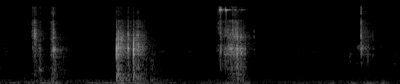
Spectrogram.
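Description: Short bursts of handling noise from a torn-down small engine's parts being moved on the bench: a quick pair of scrapes or clicks, then two stronger ones about a second apart, and a faint one near the end.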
